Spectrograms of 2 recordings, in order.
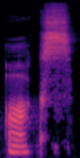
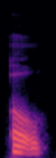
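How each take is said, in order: First: It has a short o and a final ks. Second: It has a long o and no final consonant. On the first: The speaker calls it wrong. "It's not ox" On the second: The speaker calls it right. "It's just O, because these are silent"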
